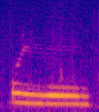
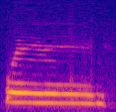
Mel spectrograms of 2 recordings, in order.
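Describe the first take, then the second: No difference in how they are said.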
